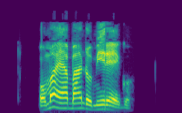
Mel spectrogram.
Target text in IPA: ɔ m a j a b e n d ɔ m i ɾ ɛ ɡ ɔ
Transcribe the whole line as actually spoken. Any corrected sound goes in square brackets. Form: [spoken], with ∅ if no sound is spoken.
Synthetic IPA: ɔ m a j a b [a] n d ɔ m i ɾ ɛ ɡ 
